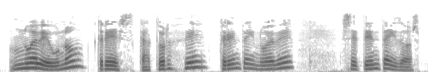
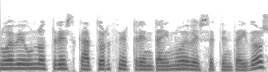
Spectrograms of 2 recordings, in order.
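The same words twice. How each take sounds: First: The number is said slowly. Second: The number is said at normal speed.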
